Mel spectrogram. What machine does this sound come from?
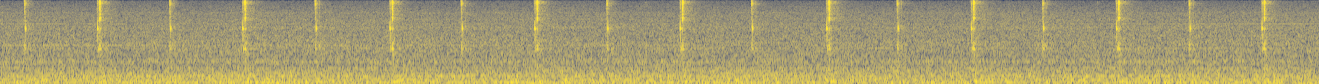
valve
